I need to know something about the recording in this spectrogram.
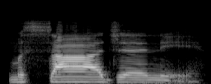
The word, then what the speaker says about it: misogyny: My friend, is pronounced misogyny.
